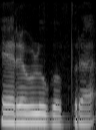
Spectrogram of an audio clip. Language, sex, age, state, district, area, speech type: Kannada, female, 18-30, Karnataka, Vijayanagara, rural, spontaneous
